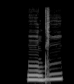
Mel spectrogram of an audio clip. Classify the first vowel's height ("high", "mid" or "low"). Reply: high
